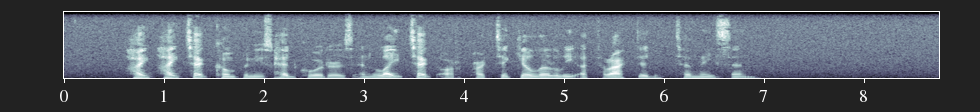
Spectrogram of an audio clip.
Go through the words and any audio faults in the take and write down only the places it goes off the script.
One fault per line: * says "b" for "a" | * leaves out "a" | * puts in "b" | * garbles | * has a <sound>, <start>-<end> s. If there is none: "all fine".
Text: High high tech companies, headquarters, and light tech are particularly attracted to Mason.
all fine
